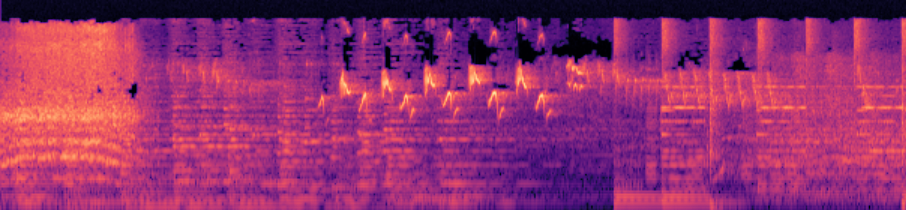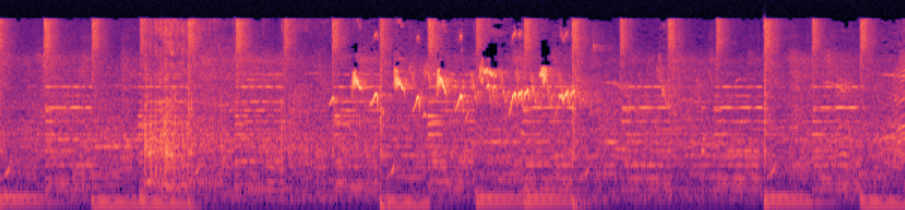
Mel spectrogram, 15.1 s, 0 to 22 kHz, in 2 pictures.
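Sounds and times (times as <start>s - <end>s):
birds chirping: 0.0s - 6.7s, 8.7s - 13.3s
background music: 0.0s - 15.0s
deep bass notes: 7.5s - 12.5s.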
